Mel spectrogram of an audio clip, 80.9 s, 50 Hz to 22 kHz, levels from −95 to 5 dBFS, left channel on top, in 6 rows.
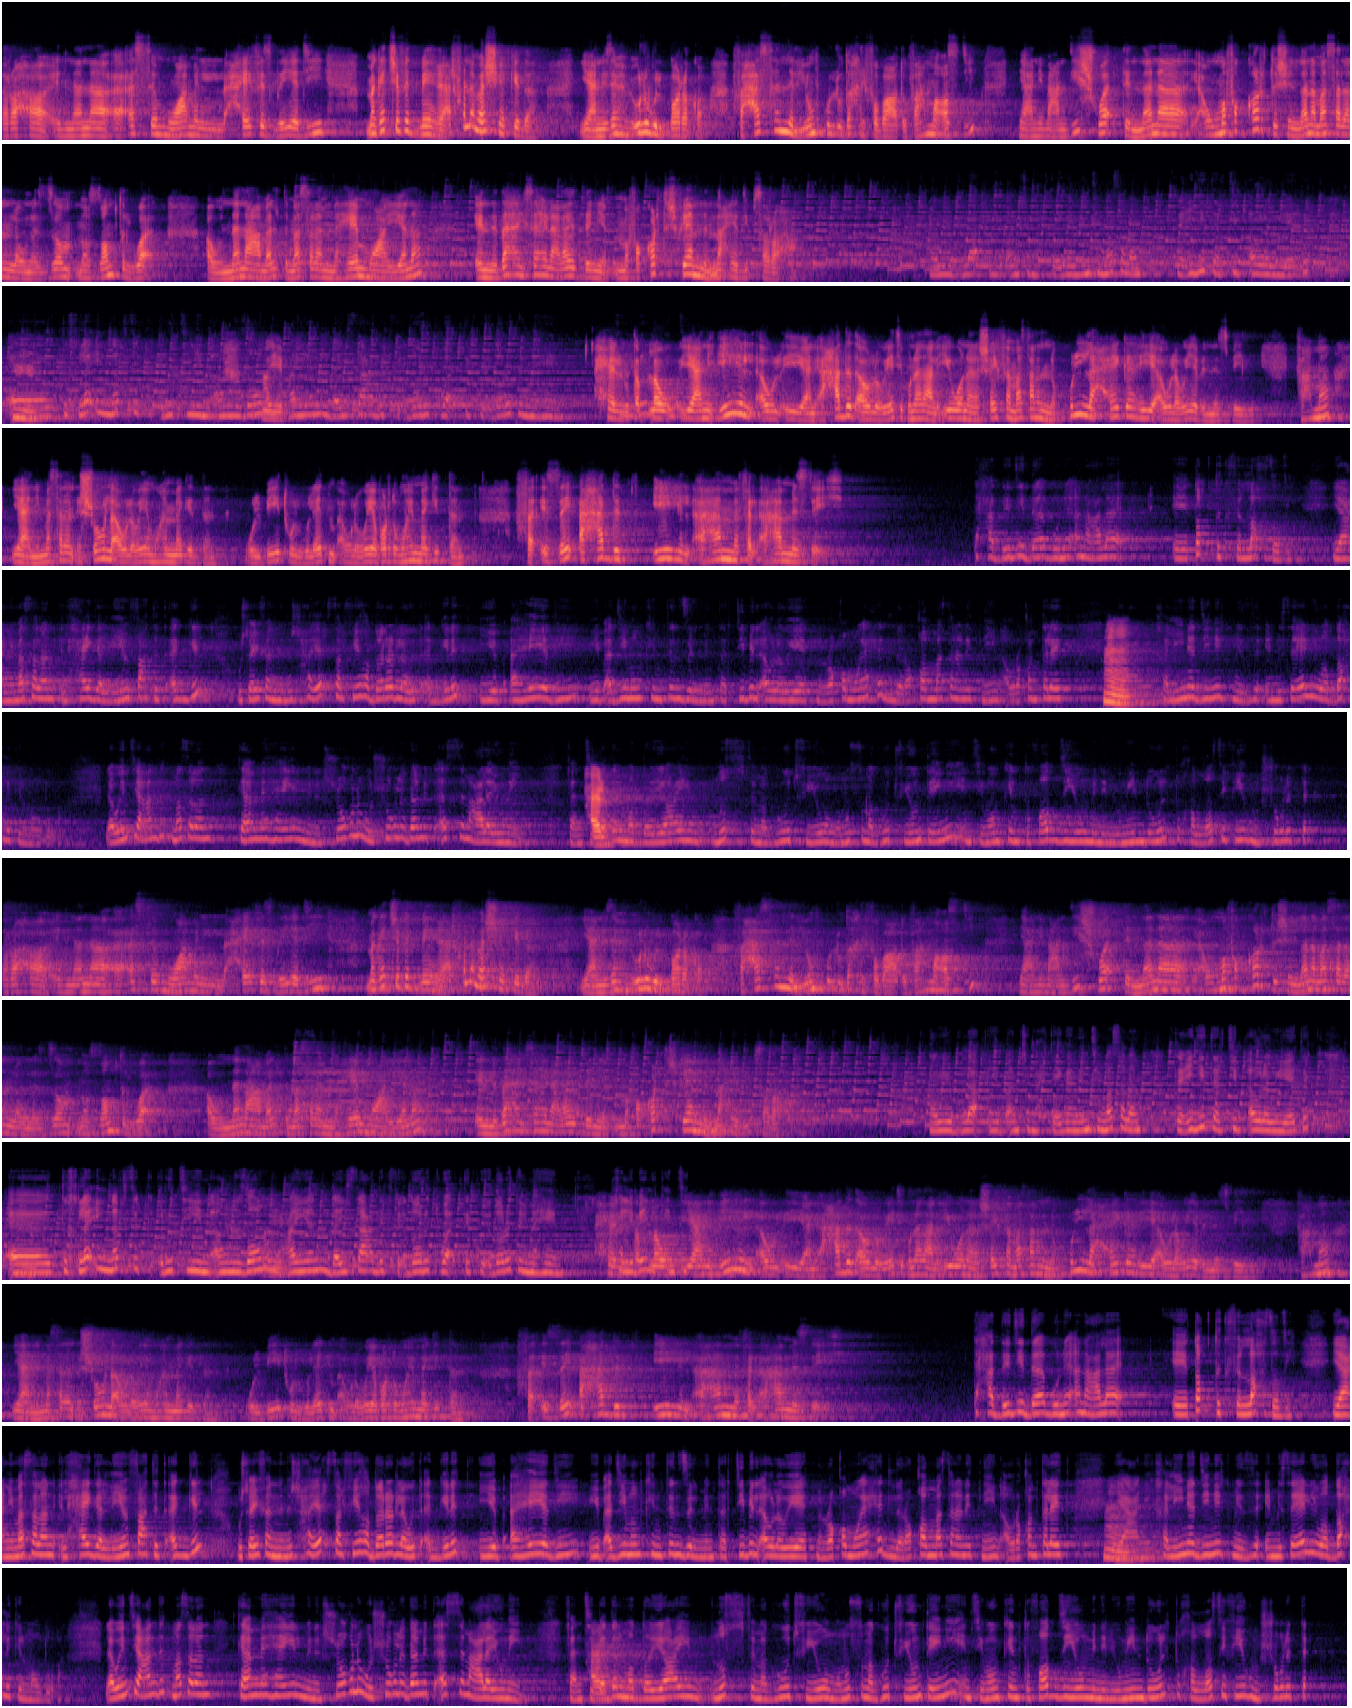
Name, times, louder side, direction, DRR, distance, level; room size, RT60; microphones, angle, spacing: voice 1, 0.0-21.4 27.1-27.3 29.2-29.3 29.6-29.8 32.9-42.6 42.9-48.8 64.9-65.2 73.2-73.5, left 7 dB, 60° left, 15 dB, 0.3 m, -32 dB
sound 1, 16.3-33.9, equal, 25° right, 0.9 m, -48 dB
voice 2, 22.8-24.9 25.2-28.2 28.5-32.6 33.1-33.7 50.2-51.6 52.1-69.5 69.8-80.4, right 6 dB, 50° right, 15 dB, 0.3 m, -36 dB
22.5 x 8.8 x 4.2 m, 2.4 s
head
